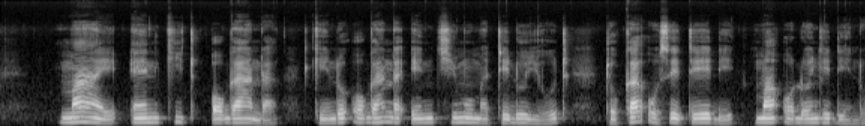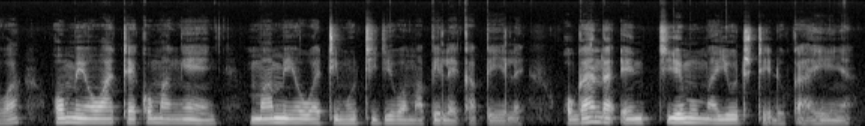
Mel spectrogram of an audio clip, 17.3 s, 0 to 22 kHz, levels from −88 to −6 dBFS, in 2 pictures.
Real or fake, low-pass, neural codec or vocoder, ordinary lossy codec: real; none; none; none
